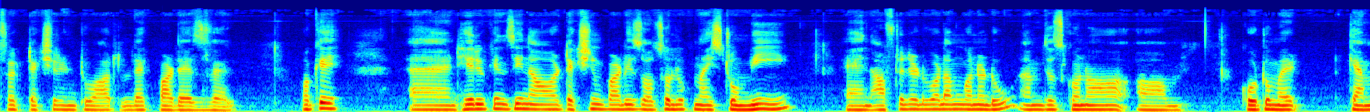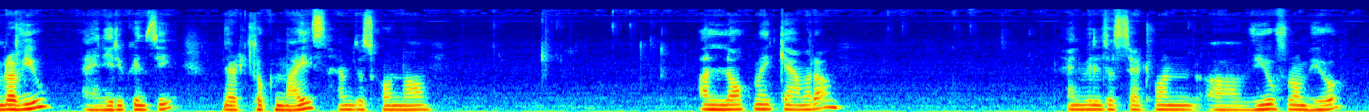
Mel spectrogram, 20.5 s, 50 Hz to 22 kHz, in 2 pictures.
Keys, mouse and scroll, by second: 0.4 click, 0.9-1.4 middle drag, 2.3 middle drag, 2.8 click, 3.3 middle drag, 3.9 shift+middle click, 4.2-6.0 middle drag, 6.5 middle click, 7.0 shift+middle click, 7.3 middle click, 10.4 KP_0, 13.7 shift+middle click, 14.3 b, 15.1 n, 16.9 click, 17.4 click, 17.7 n, 18.0-19.1 middle drag, 19.5 middle click, 20.0 shift+middle click, 20.4 ctrl+middle click.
